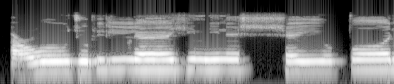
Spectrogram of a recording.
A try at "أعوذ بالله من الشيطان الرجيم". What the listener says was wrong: আপনার জালের উচ্চারণটা একটু কেমন যেন মনে হয়, আউজু, এটা জু এর মতো মনে হয়, জু এমনটা মনে হয়, রু।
